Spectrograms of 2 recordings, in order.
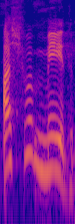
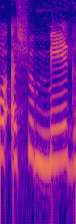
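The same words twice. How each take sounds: First: अश्वमेध with a final "dh" sound; correct pronunciation. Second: अश्वमेघ with a final "gh" sound; common mispronunciation. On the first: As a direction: end अश्वमेध on ध, not घ. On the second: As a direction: end अश्वमेघ on घ, as in मेघ. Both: Shown as a demonstration. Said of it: "मेघ नहीं है ये".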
